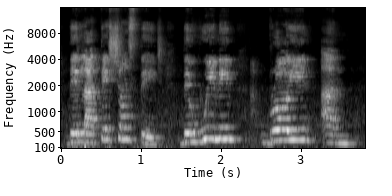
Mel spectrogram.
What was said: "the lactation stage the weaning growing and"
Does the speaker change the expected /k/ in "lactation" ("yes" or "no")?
yes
